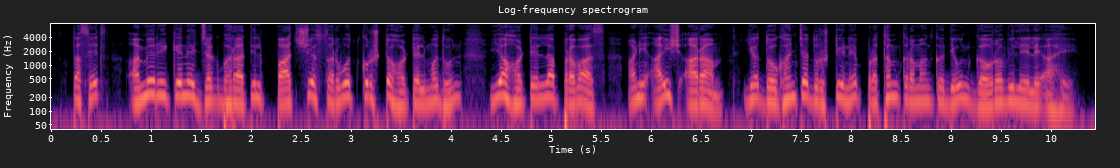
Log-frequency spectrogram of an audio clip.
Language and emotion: Marathi, neutral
